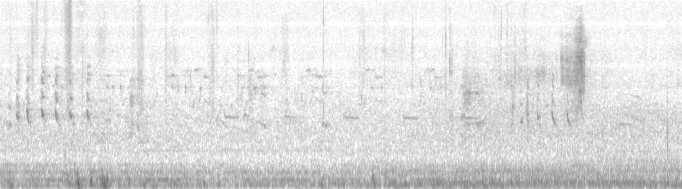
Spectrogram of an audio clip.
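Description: Faint outdoor bird calls: a quick run of short chirps about a second in, scattered single notes, then more chirps near the end, over a low steady hum.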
